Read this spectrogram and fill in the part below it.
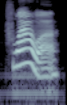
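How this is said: The final r is dropped, ending in ah.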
